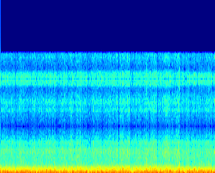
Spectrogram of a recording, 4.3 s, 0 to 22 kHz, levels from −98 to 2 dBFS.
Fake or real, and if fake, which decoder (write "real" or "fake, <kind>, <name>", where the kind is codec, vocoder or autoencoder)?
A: real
